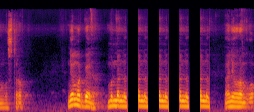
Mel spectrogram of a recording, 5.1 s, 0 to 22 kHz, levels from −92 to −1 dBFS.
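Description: From 2.55 to 4.2 s the speech falls into a stutter with silent gaps. A 187 ms fragment repeats four times, each followed by 226 ms of silence, on a 412 ms cycle. The stream likely stalled and replayed its last chunk. The intervening speech is lost.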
